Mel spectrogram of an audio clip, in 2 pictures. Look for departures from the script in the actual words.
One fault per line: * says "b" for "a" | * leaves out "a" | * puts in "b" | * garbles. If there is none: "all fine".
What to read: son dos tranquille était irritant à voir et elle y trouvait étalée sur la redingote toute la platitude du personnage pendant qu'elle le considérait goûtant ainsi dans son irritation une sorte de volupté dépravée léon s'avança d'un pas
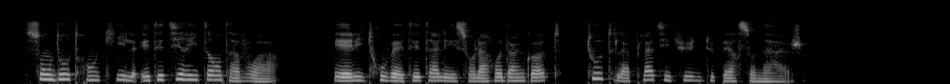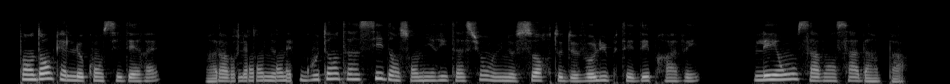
* garbles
